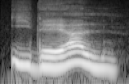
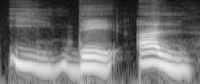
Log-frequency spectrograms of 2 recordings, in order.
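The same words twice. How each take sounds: First: Said in the usual way. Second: Ideal split as i-de-AL; syllable by syllable. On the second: Shown as a demonstration. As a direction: say Ideal in parts, stressing AL. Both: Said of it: "try to understand the rules".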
